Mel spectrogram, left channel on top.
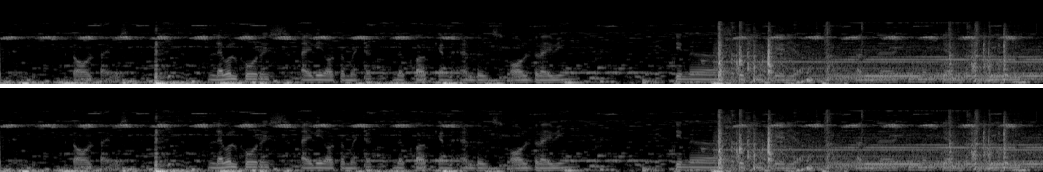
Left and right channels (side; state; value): both; identical; correlation 1.00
